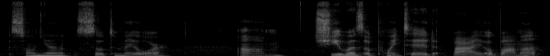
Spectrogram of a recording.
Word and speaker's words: Sonia Sotomayor: Sonia Sotomayor, that's not how you say it, Sonia Sotomayor.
